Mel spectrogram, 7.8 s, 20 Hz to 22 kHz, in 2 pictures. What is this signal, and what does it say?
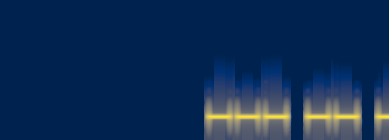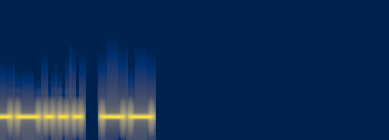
Morse code, heard as a keyed tone, about 17 wpm, 700 Hz. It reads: OM7M
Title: DXCC-100 Call Signs - 4 Characters - 17wpm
